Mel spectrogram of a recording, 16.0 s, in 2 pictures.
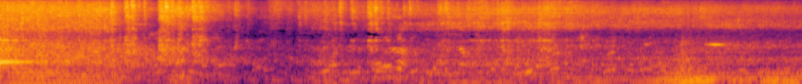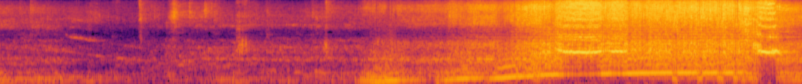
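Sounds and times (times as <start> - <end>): car engine revving: 4.4 - 9.0, 11.2 - 16.0
tyres squealing in a burnout: 13.3 - 16.0.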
